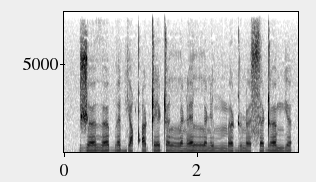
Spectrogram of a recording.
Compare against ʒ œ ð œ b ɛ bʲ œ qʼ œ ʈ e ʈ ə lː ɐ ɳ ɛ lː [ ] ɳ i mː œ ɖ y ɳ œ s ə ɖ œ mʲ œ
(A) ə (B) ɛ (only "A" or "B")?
A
